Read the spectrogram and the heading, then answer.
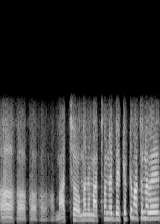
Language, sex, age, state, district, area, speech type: Odia, male, 45-60, Odisha, Kandhamal, rural, conversation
